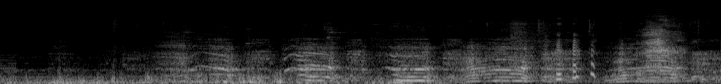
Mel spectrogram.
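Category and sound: animal, cows mooing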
